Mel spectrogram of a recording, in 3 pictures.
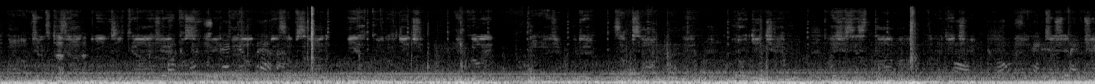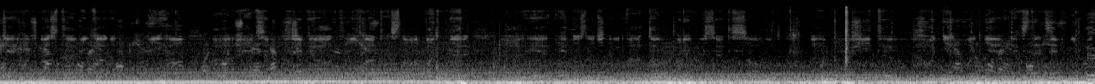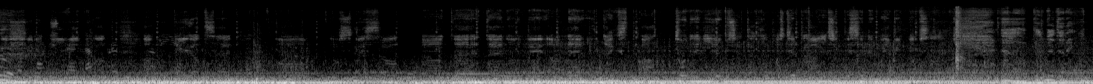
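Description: Steady low drone of engine and tyre noise heard from inside the cabin of a car driving at a steady speed on an open road.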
